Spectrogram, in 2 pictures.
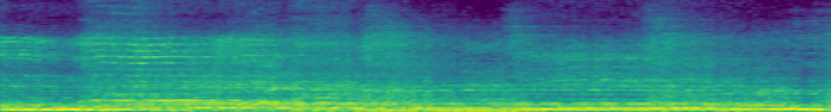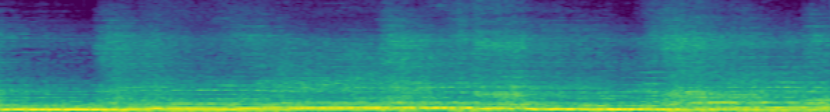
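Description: Music: a song sung by a group of voices together, in long held notes that move from one pitch to the next.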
